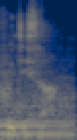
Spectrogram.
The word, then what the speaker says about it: 富士山: 富吉桑，对，就是现在的富士山，读音是一样，既是不死山，也是富士山。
